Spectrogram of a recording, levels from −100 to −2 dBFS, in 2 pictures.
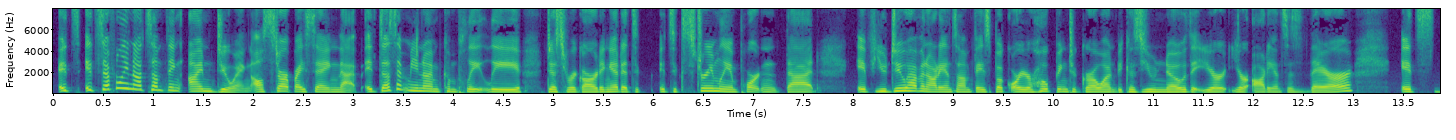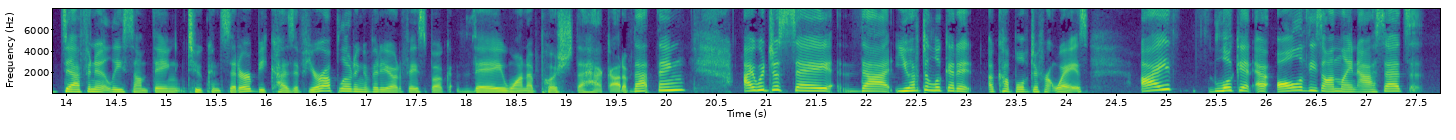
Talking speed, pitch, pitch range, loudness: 200 wpm, 195 Hz, 175-230 Hz, -18 LUFS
